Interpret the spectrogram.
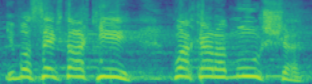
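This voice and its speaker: A Brazilian man preaching a fervent sermon as pastor, moving between quiet asides and shouted exhortations. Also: very high-pitched, fairly quick, big-room sound, muffled recording, a faint crowd. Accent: Brazilian Portuguese.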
